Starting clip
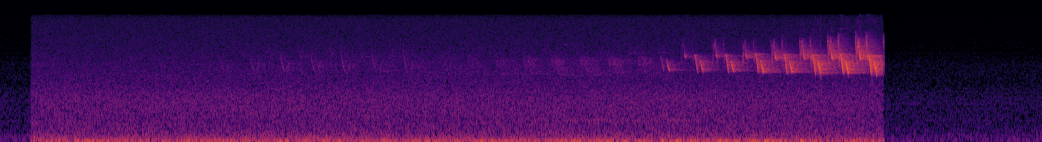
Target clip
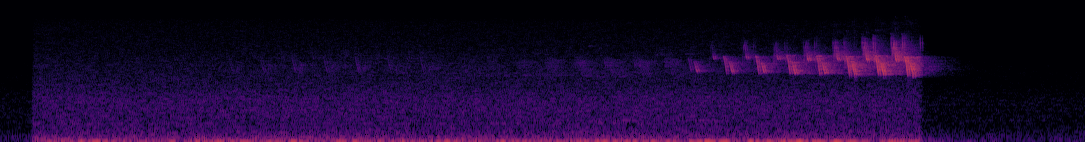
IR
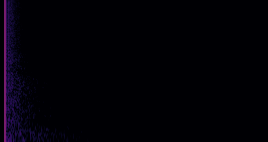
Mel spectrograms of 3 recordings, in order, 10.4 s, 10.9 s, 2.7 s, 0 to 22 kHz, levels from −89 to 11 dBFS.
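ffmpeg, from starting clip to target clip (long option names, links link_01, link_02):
-filter_complex "[0:a]flanger=delay=18:depth=3.7:speed=0.86[link_01];[1:a]atrim=start_sample=2205[link_02];[link_01][link_02]afir=irnorm=-1:irlink=0,asetrate=42336,aresample=44100,volume=-2.5dB"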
